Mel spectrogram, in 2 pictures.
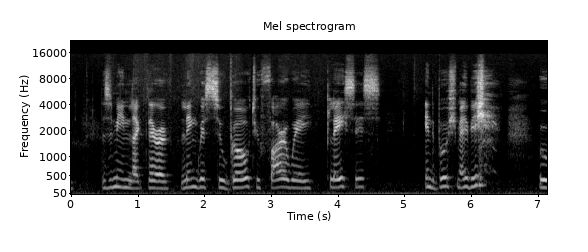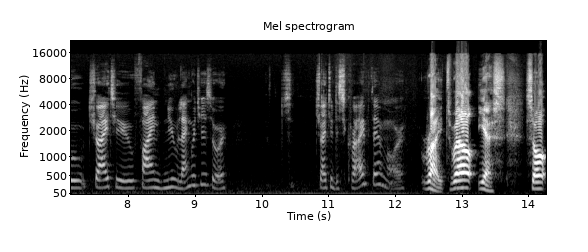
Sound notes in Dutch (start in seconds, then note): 6.0 lacht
